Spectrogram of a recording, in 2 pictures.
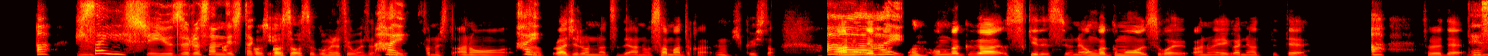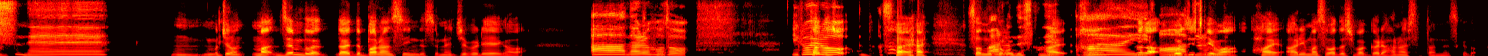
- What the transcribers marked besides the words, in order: "久石じょう" said as "久石ゆずる"; "菊次郎の夏" said as "虎次郎の夏"; tapping; laughing while speaking: "はい はい"
- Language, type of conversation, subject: Japanese, unstructured, 好きな映画のジャンルは何ですか？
